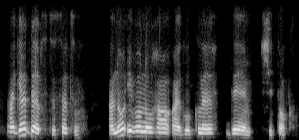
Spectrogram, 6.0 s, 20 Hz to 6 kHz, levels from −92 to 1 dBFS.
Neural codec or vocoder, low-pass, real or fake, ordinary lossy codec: none; 5.4 kHz; real; Opus, 24 kbps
